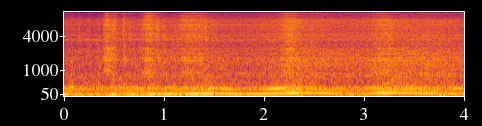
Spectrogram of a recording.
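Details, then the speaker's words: 1967 GMC panel truck six, with the choke pushed partly in: it picks up smoothly through a few throttle blips and settles back without stumbling or misfire. Healthy revving. "Alright, we're gonna shove the choke in a bit and get her to smooth it out here. See if she handles any revs."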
